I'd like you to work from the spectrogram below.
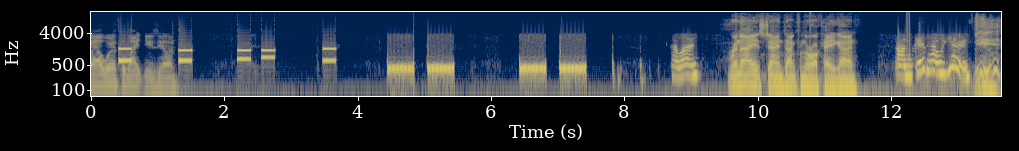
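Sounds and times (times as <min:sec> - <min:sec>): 
speech: 0:00.0 - 0:01.5, 0:08.7 - 0:13.6
telephone ringing tones: 0:04.4 - 0:05.5, 0:06.4 - 0:07.4.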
